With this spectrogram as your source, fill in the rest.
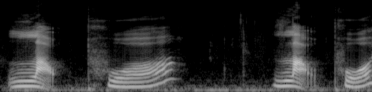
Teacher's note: so the first one is third tone second one second tone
